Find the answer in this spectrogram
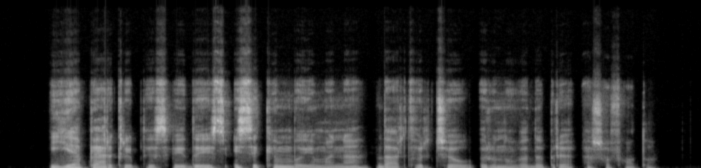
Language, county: Lithuanian, Panevėžys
